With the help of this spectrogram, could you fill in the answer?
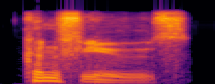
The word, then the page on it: confuse: British English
